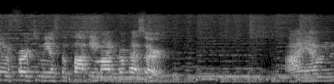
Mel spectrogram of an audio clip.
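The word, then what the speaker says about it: Pokémon: It's pronounced Pokemon.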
